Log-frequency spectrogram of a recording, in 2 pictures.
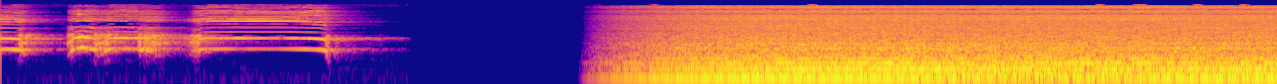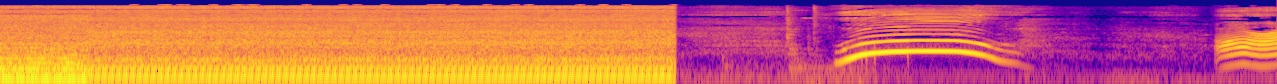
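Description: A few short pitched calls, then a loud, steady, noisy drone with a low hum that changes note partway and cuts off suddenly. About a second before the end, a rooster crows once in a single rising-and-falling call.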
